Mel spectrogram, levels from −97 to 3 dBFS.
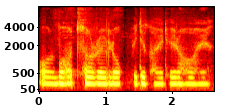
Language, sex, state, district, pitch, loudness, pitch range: Hindi, female, Arunachal Pradesh, Lower Dibang Valley, 180 Hz, -17 LUFS, 180-185 Hz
